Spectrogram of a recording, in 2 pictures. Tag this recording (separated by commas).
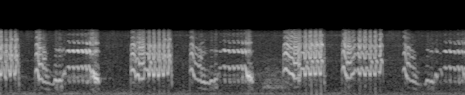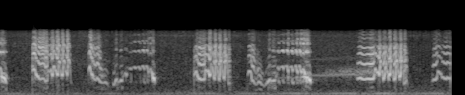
Gobble, Turkey, turkey gobbling, Fowl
